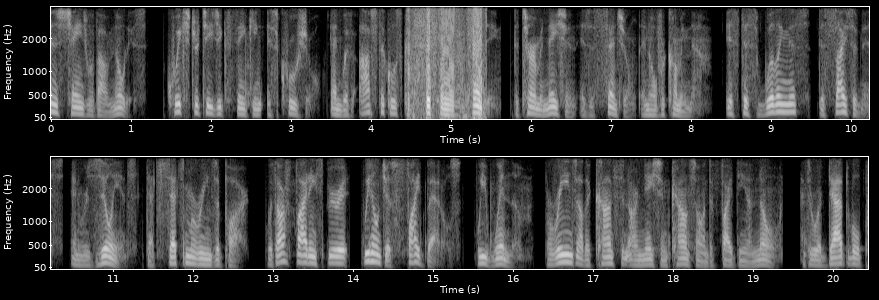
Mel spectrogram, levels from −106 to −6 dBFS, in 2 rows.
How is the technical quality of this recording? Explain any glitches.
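The speech comes through a G.711 telephone channel, band-limited below 4 kHz, and carries one glitch. From 4.45 to 5.45 s, between "crucial and with obstacles" and "determination is essential in", the audio turns harsh and gritty with noise in the gaps: mu-law and A-law mixed up, mu-law samples decoded as A-law, scrambling levels.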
